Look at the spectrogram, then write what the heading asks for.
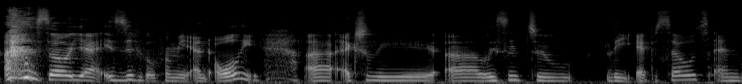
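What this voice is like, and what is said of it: Non-native English accent, likely Russian. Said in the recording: “my accent... I actually like how my voice sounds in English more than in Russian”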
